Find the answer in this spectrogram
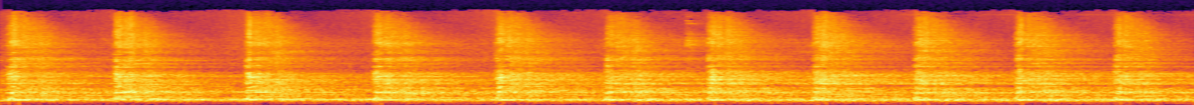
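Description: Evenly spaced, drum-like thuds repeat about once a second over a steady low hum, with no animal voice.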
